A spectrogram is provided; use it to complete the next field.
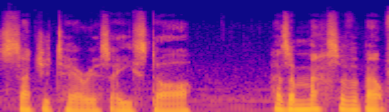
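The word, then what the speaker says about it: Sagittarius A*: The Milky Way's central black hole called Sagittarius A, pronounced Sagittarius A star, has a mass of about 4 million suns.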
